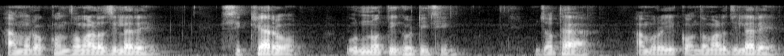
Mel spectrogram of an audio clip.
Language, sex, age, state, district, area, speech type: Odia, male, 30-45, Odisha, Kandhamal, rural, spontaneous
